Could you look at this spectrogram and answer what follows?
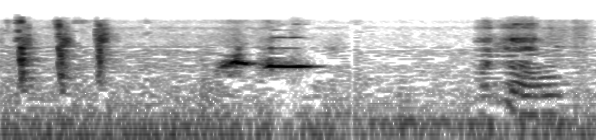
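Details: A male pet Congo African grey parrot, kept on a perch in a scuba diving shop by day, gives three quick clicks, a clear steady whistle, then a brief burst of speech-like mimicry.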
